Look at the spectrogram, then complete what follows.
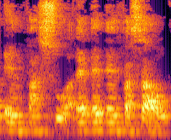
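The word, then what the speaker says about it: emphasal (ἐμφυσάω): Now, the word breath on them is the word emphasal in the Greek.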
